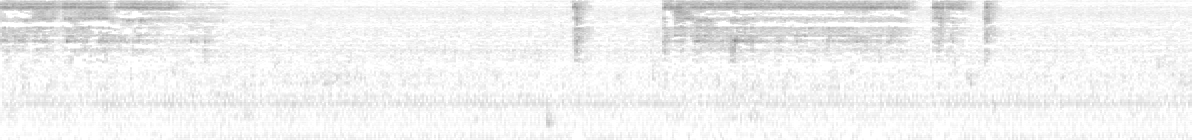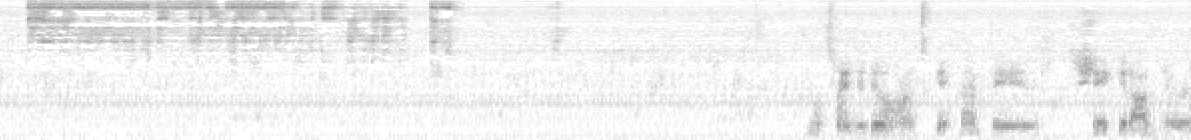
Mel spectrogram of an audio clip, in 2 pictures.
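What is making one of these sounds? A nebulizer machine hums steadily.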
